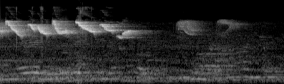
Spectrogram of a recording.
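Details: Lure song of a white-eye in ngalas style for caged white-eyes; a loud, rapid cascade of high, falling whistled notes, ending with two softer, rounded high calls.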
